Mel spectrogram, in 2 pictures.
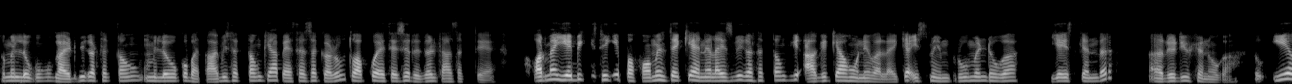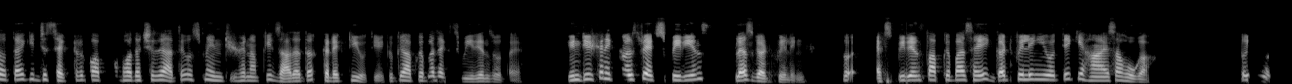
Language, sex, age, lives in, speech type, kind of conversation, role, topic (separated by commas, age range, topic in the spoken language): Hindi, male, 25-29, India, conversation, podcast, guest, Tum kaise samajhte ho ki koi gut feeling sachchi intuition hai ya sirf bias?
